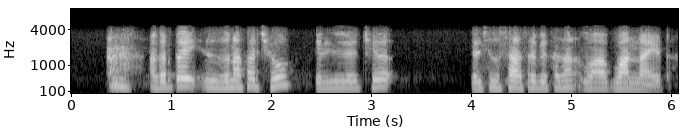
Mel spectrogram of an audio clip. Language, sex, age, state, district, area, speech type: Kashmiri, male, 45-60, Jammu and Kashmir, Kulgam, rural, conversation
